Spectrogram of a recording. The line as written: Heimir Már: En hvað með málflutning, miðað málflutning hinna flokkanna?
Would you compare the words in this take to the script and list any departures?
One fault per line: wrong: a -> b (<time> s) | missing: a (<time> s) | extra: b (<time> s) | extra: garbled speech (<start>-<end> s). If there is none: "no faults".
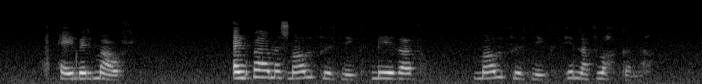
no faults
